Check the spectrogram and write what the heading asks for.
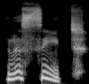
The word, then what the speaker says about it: receipt: Receipt. Receipt. And not receipt. No. No. Receipt.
